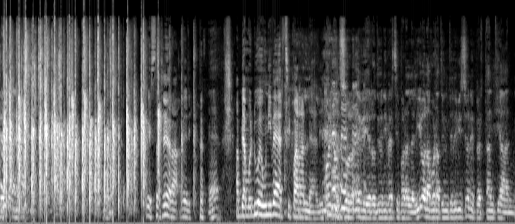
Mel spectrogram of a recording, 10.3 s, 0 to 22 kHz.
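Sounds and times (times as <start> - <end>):
audience applauding at a live event: 0.0 - 3.8
speech: 2.9 - 10.2
laughter: 5.6 - 7.6.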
